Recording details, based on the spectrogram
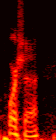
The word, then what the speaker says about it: Porsche: But another kind of fun thing is we all know the story of Porsche, or Porsche, as the correct pronunciation is, wasn't able to get their 2026 bid.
